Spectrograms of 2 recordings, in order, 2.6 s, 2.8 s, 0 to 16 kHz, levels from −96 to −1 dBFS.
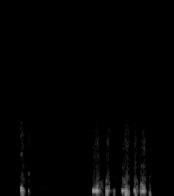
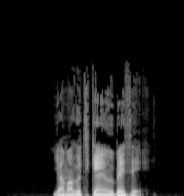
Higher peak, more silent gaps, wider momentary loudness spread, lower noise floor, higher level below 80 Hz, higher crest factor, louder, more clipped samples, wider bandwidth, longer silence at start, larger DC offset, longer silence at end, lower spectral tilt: second, -32 dBFS vs -2 dBFS; first, 0.46-1.37 s, 1.74-1.81 s, 1.96-2.00 s vs none; second, 8 LU vs 12 LU; first, under -90 dBFS vs -85 dBFS; second, under -90 dBFS vs -38 dBFS; about the same, 20 dB vs 20 dB; second, -50 LUFS vs -20 LUFS; neither; second, 6.2 kHz vs 9.6 kHz; second, 0.3 s vs 0.8 s; neither; second, 0.35 s vs 0.7 s; about the same, -7 dB/octave vs -6.5 dB/octave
